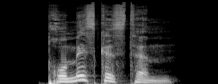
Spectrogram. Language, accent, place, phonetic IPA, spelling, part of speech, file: German, Germany, Berlin, [pʁoˈmɪskəstəm], promiskestem, adjective, De-promiskestem.ogg
- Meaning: strong dative masculine/neuter singular superlative degree of promisk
